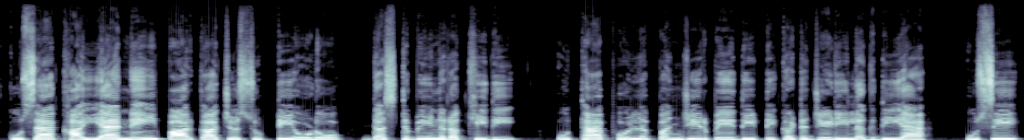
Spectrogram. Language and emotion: Dogri, neutral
